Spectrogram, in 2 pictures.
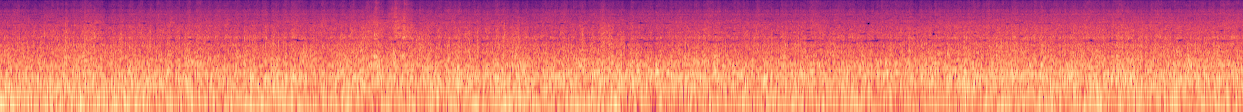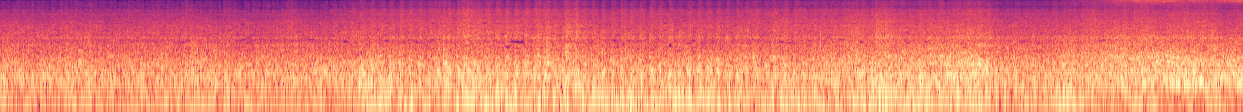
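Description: The KA Airlangga passenger train runs steadily near dusk on a rerouted line, its carriages rumbling and rattling in a continuous broad roar for the whole stretch, growing slightly louder toward the end, with no voices.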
